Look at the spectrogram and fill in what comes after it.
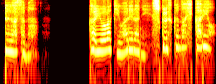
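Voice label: voice, Japanese; Frey; kingsraid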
